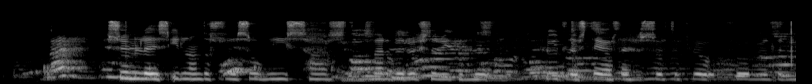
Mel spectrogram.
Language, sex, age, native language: Icelandic, male, 18-19, Icelandic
